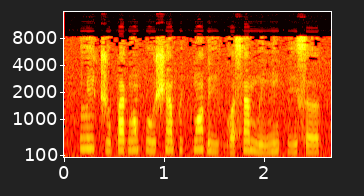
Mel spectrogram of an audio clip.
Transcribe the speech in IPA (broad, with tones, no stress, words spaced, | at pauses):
li˦ t͡ʃu˨pa˦ɡɔ̃˦ pu˧ ʃã˦pi˧ ɡ͡bɔ̃˦ɗiː˨ɡʷa˨sã˦ mĩ˨ ɲĩ˦k͡pi˨˦sə˧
